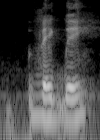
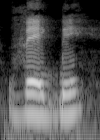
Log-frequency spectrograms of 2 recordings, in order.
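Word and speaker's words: Eʋegbe: In my language name is called Vegbe. Again, I'm gonna pronounce it again, Vegbe. That's how you say it in my language, but in English it's called Ewe.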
